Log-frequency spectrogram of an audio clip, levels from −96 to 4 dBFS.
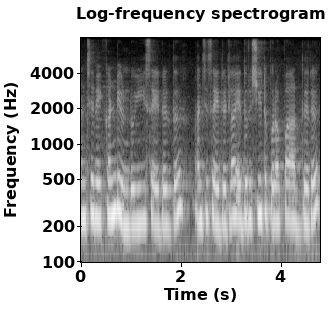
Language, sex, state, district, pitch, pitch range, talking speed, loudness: Tulu, female, Karnataka, Dakshina Kannada, 230 Hz, 220-240 Hz, 165 wpm, -14 LUFS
